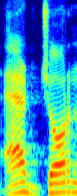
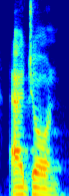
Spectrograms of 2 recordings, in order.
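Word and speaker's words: adjourn: Option number B क्या है, इसको बोलते हैं हम एडजोर्न, नहीं एजोन, इसको बोलते हैं एजोन, डी साइलेंट रहता है इसमें।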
